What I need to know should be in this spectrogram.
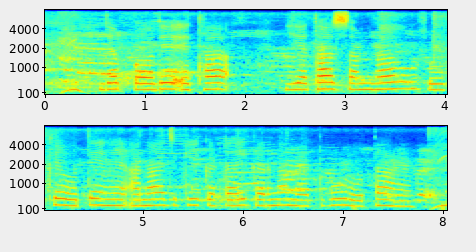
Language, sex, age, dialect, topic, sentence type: Hindi, female, 18-24, Kanauji Braj Bhasha, agriculture, statement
